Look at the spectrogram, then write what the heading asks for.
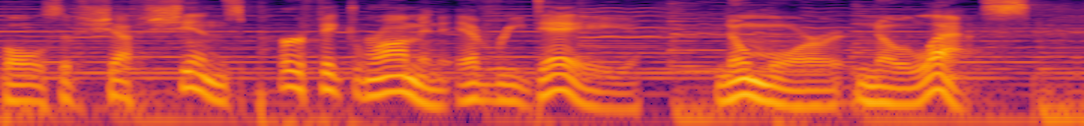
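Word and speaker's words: ラーメン: start of this video lamen pronounced in Japanese of course as Ramen anyway given the direct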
